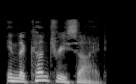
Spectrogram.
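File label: "in the countryside" spoken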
